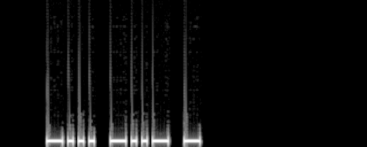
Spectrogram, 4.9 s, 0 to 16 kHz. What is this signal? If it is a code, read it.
Morse code, heard as a keyed tone, about 17 wpm, 700 Hz. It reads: BXT
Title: USA Call Sign Postfixes - 3 Letters 17wpm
